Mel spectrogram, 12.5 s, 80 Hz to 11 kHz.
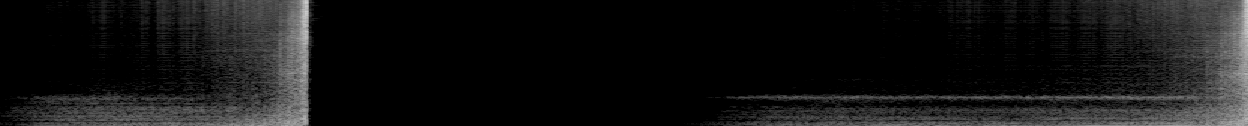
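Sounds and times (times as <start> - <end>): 
low pitched reversed reverberant airy whooshes: 0.4 - 3.1, 10.4 - 12.4.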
